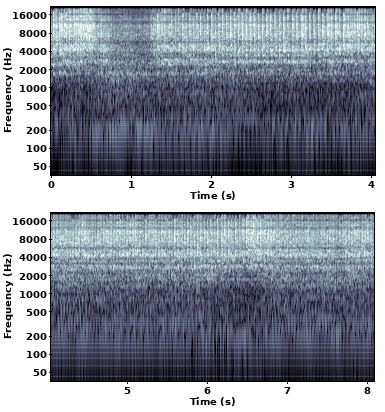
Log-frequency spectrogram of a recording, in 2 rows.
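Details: John Deere LA145 riding mower with a 48-inch deck, after replacing the noisy deck spindle bearings, tested with the blades engaged, including at lower rpm. A steady, even drone with no grinding or bearing rumble; noticeably quieter, no abnormal noises.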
